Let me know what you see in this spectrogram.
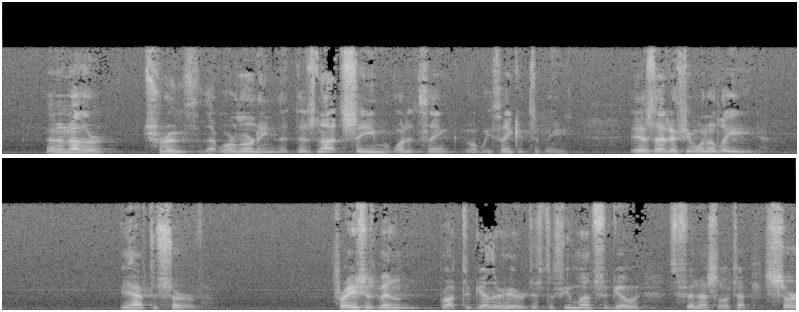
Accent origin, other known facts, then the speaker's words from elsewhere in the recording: Ohio, United States; now in Texas, US/also=Michigan; I was from Ohio.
